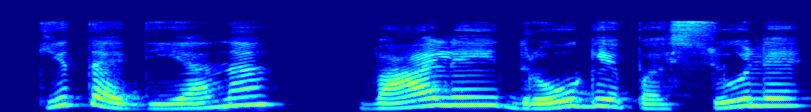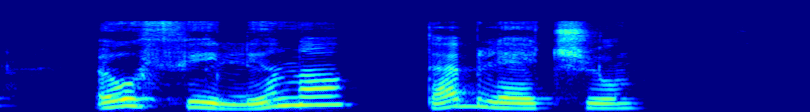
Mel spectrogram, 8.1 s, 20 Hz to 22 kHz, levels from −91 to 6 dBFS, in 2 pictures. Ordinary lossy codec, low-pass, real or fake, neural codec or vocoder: MP3, 64 kbps; 9.9 kHz; real; none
